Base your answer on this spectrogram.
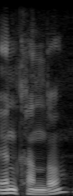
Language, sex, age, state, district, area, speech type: Santali, male, 45-60, Odisha, Mayurbhanj, rural, spontaneous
